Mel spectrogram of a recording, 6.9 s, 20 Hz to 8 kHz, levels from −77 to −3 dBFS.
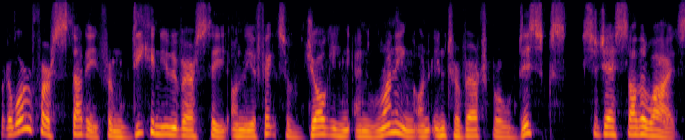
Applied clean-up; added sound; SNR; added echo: neural mask model DeepFilterNet 3.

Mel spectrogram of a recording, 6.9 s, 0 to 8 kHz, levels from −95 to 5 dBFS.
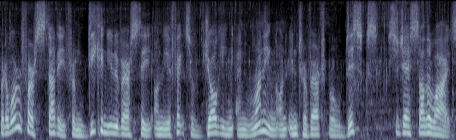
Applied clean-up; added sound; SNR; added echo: neural separator model SepFormer DNS4.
